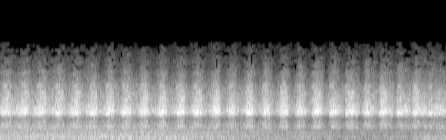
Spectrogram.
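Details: Cicadas singing in the heat beside the Adriatic sea on a deserted Greek island beach: a dense, shrill, buzzy drone pulsing steadily about three times per second, with soft rushing surf beneath.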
